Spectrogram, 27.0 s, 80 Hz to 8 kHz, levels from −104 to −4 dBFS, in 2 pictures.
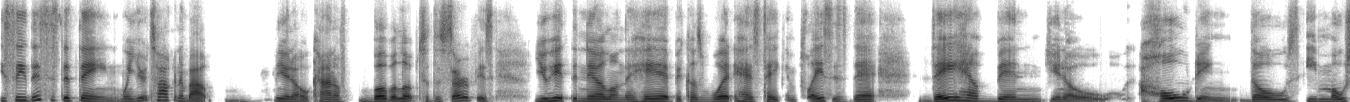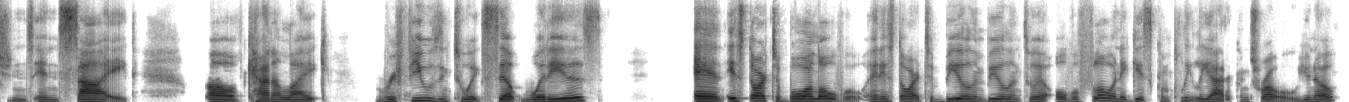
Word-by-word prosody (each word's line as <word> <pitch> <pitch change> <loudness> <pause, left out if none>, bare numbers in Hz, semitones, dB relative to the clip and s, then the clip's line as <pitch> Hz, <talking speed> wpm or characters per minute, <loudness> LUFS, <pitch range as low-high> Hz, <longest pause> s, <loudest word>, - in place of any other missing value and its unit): You 205 - -7
see, 245 +4 +1
this 265 +6 -2
is 265 - -10
the 220 - +5
thing, 195 -1 0
when 175 0 -4
you're 215 - -2
talking 245 -4 -1
about, 195 - +1
m 200 -6 -20 0.2
you 190 -3 0
know, 165 -1 -2
kind 160 -2 -1
of 150 0 -7
bubble 185 +4 +4
up 185 - +1
to 175 - -10
the 165 -1 -12
surface 210 +9 -1 0.4
you 185 0 0
hit 215 +1 +4
the 190 - -1
nail 180 -2 +2
on 160 -1 -4
the 155 0 -5
head 175 +2 +2
because 160 -1 -6
what 165 +4 +3
has 165 -2 -3
taken 155 -2 -5
place 215 +8 0
is 165 -1 -10
that 150 -2 0 0.4
they 205 +8 +6
have 190 -7 -2
been, 160 -1 -2
you 165 -5 -5
know, 65 - -4 0.4
h - - -4
holding 195 - +2
those 155 -2 -2
emotions 160 -2 -5
inside 155 0 +3 0.8
of 155 -2 +4
kinda, 165 -3 +2
like, 150 -1 -2 0.5
refusing 175 +3 -3
to 170 0 -4
accept 185 +1 +1
what 160 +1 0
is 200 +8 +3 0.9
and 180 -2 +6
it 200 - +6
start 200 -1 +2
to 190 - -4
boil 180 +2 +2
over, 185 -2 -1
and 160 +1 -4
it 175 - -4
start 185 0 -2
to 160 - -11
build, 180 +4 0
and 165 -1 -11
build 175 0 -1
until 160 +2 -9
it 160 - -2
overflow, 170 +5 -3
and 175 - -5
it 155 - -7
gets 160 -3 -5
completely 170 +1 -7
out 150 -1 +1
of - - -15
control, 175 +4 -4
you 150 - -8
know. 155 +9 -1
170 Hz, 170 wpm, -23 LUFS, 155-190 Hz, 0.9 s, they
